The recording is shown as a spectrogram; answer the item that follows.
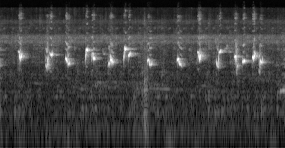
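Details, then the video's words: Yellow-vented bulbul in morning 'ropel' song, used to prompt other bulbuls to start singing. Evenly spaced bubbly whistled notes, each a quick rising-falling slur, steadily repeated, speeding slightly toward the end. "Masteran trucukan gacor ropel panjang cocok buat pancingan trucukan agar cepat bunyi dan ropel"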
